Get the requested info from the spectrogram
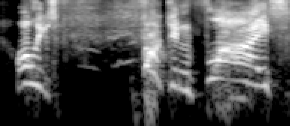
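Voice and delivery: acted very high, swooping, temper-losing angry outburst. Retelling how a man in a commercial reacted to flies: imitating someone losing his temper. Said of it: "he's just losing his shit".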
